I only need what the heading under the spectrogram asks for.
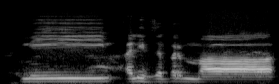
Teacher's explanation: میم کو ہم ایک الف تک کھینچ کر پڑھیں گے، یہاں الف مدہ ہو رہا ہے۔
